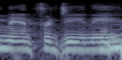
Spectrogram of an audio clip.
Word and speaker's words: Manfredini: He's got a name that rhymes with Lamborghini. Oh, very nice. Very nice. That is good. Yep. Hi, Lou Manfredini.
